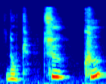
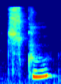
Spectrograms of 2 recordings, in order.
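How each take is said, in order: First: Tsuku spelt out slowly, syllable by syllable, ts-u-ku. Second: Tsuku with the u of tsu almost silent, said as tsku. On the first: Teacher slowly spells out tsuku for learners. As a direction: draw out tsuku slowly so each syllable is heard. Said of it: "je vous le prononce". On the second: Teacher shows the nearly silent u in Tsuku. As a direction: clip Tsuku so the first u nearly vanishes. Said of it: "le ou du tsu est quasiment muet". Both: Shown as a demonstration.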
